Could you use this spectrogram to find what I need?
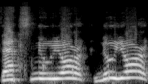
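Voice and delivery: high, loud excited yelling. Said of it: "he starts yelling".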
